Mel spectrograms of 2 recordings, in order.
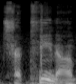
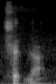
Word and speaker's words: Chitina: I know it looks like Chhatina, but it's pronounced Chitna.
